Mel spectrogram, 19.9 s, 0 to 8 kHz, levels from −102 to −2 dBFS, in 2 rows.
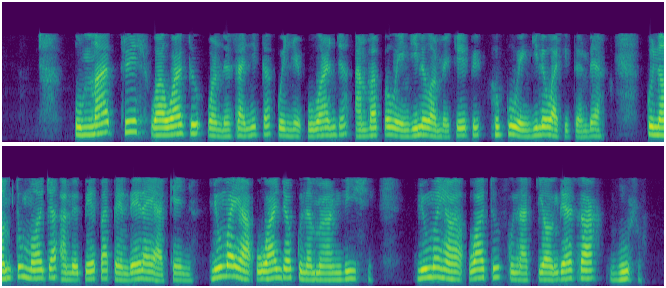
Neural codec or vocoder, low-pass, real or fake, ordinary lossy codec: autoencoder, 22.05 kHz, a latent of 192 numbers a frame, VITS, trained on one speaker; 7.2 kHz; fake; AAC, 16 kbps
